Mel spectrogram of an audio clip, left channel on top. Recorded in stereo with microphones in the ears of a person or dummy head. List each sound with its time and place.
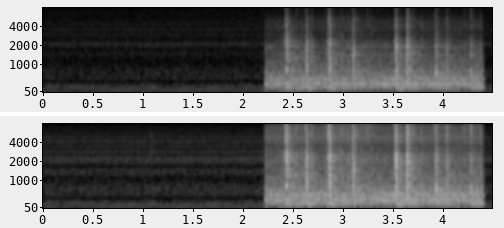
0.0 s a fan: 35° right (ahead or behind)
2.2 s typing on a keyboard: 80° right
